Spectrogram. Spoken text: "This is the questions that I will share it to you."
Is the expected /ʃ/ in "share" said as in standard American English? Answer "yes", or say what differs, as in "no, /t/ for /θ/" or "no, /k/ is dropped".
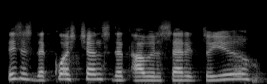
no, /s/ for /ʃ/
